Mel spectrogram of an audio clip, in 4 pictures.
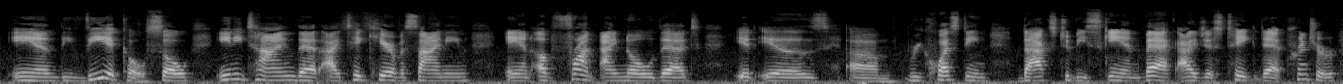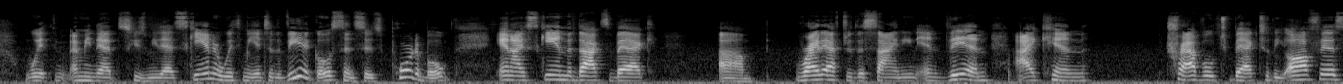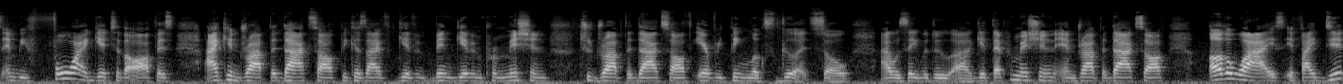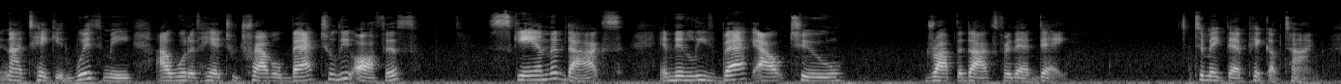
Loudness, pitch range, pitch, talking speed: -21 LUFS, 160-195 Hz, 170 Hz, 165 wpm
